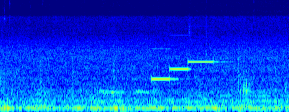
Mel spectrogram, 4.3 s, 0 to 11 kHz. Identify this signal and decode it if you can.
Telephone call progress tone (North American plan), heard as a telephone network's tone, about 910, 1370, 1800 Hz, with phone line noise, room echo and the noise of a subway station. Special information tone.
